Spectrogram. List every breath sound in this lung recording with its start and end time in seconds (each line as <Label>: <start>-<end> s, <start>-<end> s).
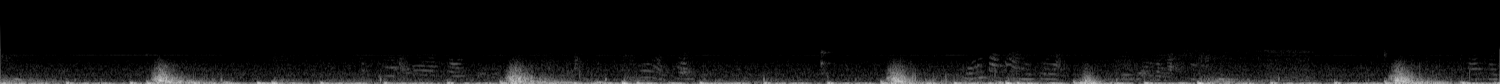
Inhalation: 11.96-12.80 s
Exhalation: 13.80-14.64 s
Crackles: 11.96-12.80 s, 13.80-14.64 s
